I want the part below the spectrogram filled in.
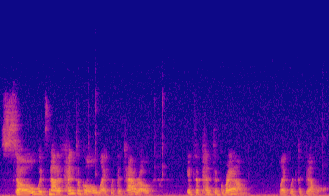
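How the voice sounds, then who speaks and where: A woman's voice: on the high side, unhurried, natural voice. A woman acting a timid, earnest young woman in a table read, anxious and hesitant. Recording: slightly distant microphone.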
